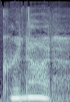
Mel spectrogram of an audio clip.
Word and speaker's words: Grenada: grenada because you know a british stiff upper lip sees this written down and says grenada instead of granada so that's why it's called grenada because it's it's the snotty british pronunciation of granada i can say that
